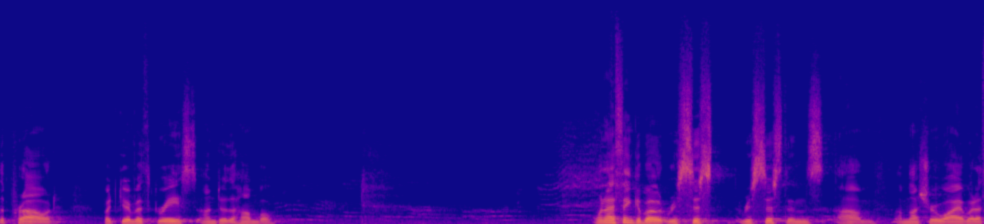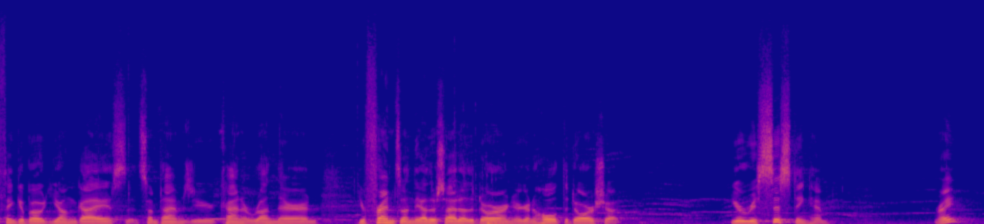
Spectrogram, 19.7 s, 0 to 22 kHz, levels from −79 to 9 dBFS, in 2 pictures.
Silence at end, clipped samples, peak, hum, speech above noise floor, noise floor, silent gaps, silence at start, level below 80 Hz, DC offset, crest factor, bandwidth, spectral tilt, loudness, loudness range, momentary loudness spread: 0.15 s; under 0.1%; -10 dBFS; none; 33 dB; -60 dBFS; none; 0 s; -54 dBFS; under 0.1%; 18 dB; 19 kHz; -5.5 dB/octave; -28 LUFS; 8 LU; 11 LU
